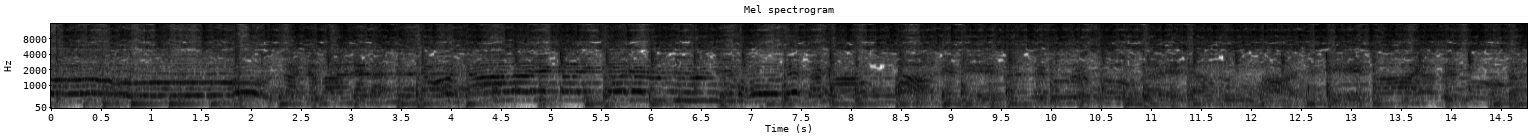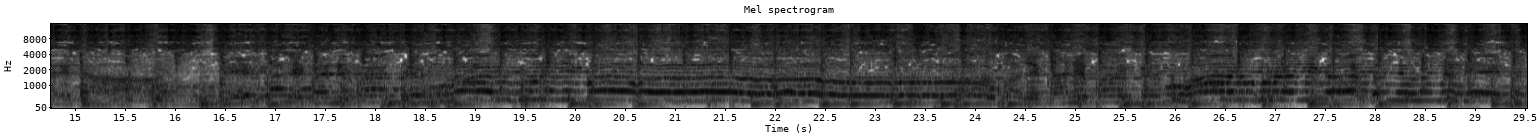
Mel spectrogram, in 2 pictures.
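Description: A man singing a Hindi devotional bhajan into a microphone in long, gliding held phrases, accompanied by a rattle-type hand percussion that keeps a fast, steady beat.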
